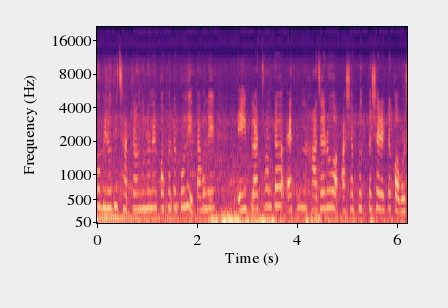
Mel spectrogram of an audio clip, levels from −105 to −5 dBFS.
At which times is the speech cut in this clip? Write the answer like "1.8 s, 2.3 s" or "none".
none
